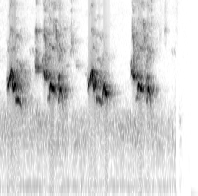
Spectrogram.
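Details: American Robin giving its most common song: four clear, slurred whistled phrases, each rising then falling, about half a second apart, over a faint background hiss.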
